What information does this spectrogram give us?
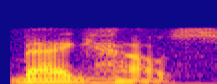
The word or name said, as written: baghouse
